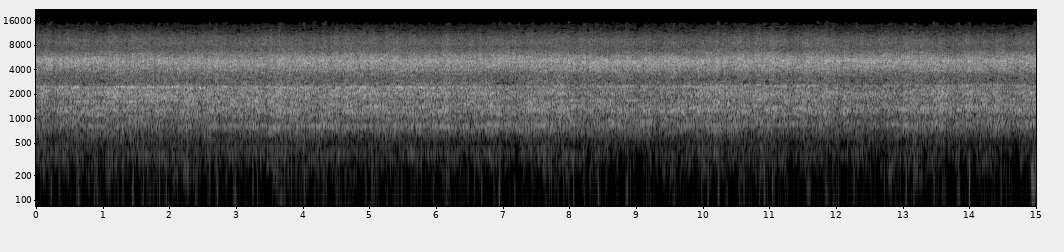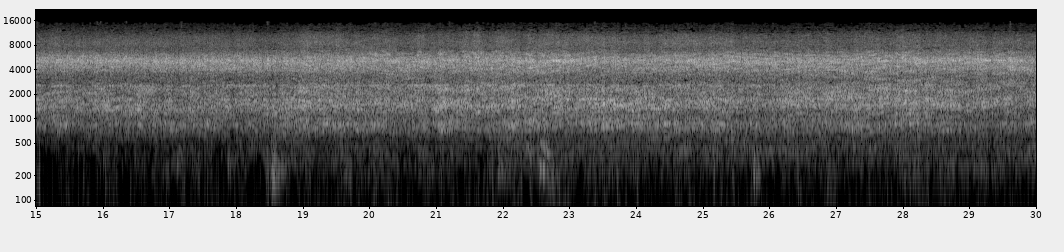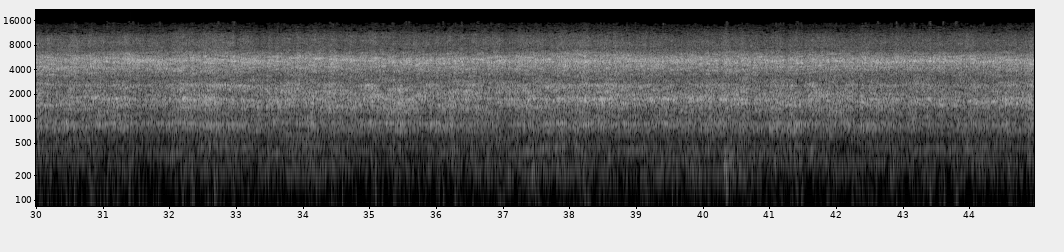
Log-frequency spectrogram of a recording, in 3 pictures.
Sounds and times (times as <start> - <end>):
Spray: 0.0 - 44.9.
